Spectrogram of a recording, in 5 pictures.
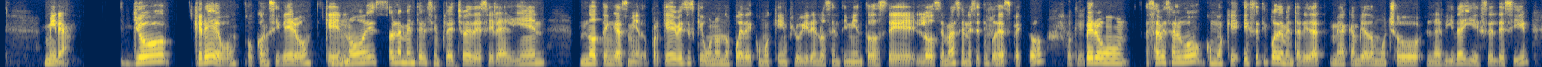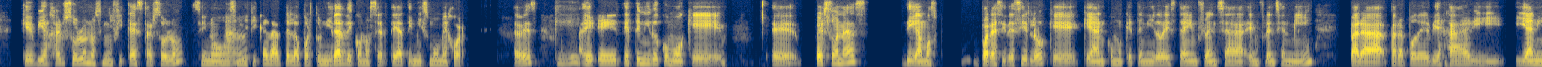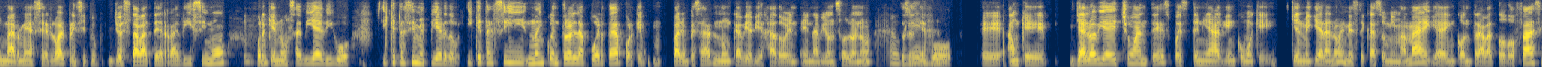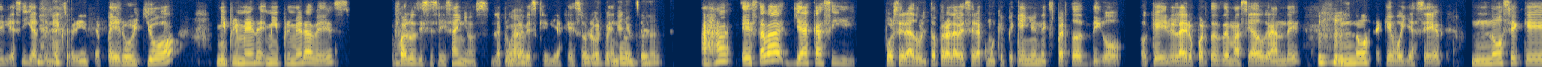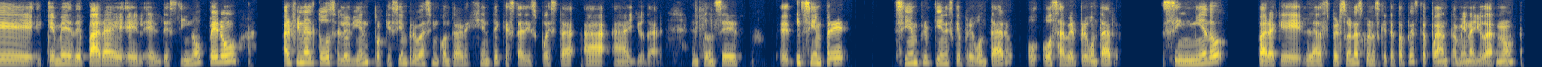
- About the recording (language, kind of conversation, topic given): Spanish, podcast, ¿Qué consejo le darías a alguien que duda en viajar solo?
- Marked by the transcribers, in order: chuckle; other background noise; other noise; tapping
